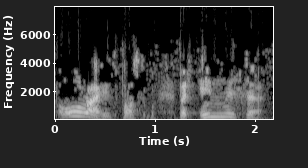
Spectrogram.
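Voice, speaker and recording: A man's voice: high voice, wildly swooping pitch, brisk, breathy edge, exaggerated voice. An actor playing an obsessive, earnest male researcher in a radio drama. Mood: earnest, insistent. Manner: earnest, insistent. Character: obsessive, insistent male researcher and writer, Walter. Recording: dull lo-fi old radio recording, faint noise.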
